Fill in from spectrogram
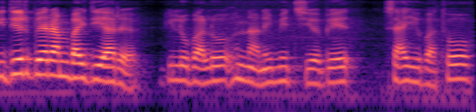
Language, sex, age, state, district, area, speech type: Bodo, female, 60+, Assam, Udalguri, urban, spontaneous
